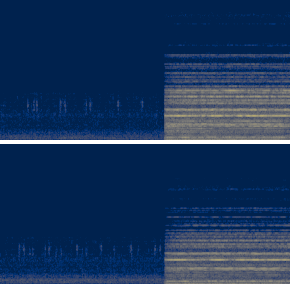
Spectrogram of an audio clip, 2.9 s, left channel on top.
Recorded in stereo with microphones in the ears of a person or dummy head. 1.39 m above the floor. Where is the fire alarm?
50° left (ahead or behind), 1.5 m.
